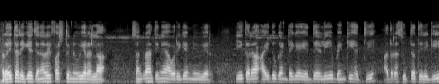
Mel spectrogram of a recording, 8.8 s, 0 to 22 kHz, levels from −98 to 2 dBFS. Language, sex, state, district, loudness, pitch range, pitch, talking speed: Kannada, male, Karnataka, Bellary, -21 LUFS, 125-140 Hz, 135 Hz, 135 wpm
